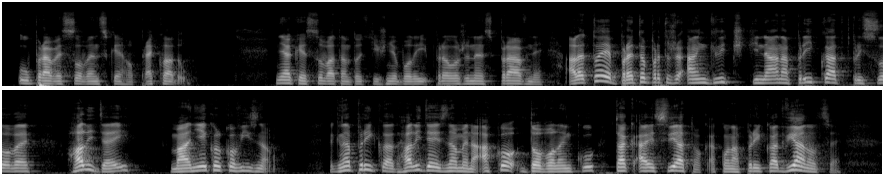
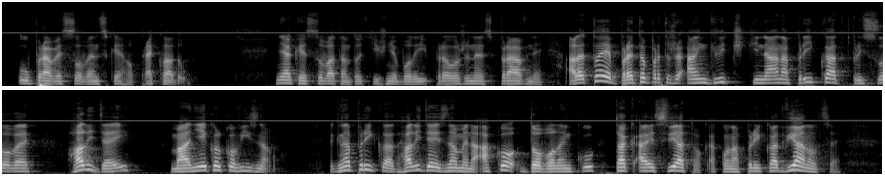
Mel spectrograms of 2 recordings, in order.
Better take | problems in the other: first | high-pitched whine; noticeable; throughout; 5 kHz, 20 dB below the speech

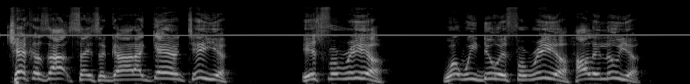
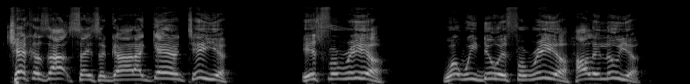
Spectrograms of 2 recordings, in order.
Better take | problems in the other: second | high-pitched whine; loud; throughout; 4 kHz, 9 dB below the speech

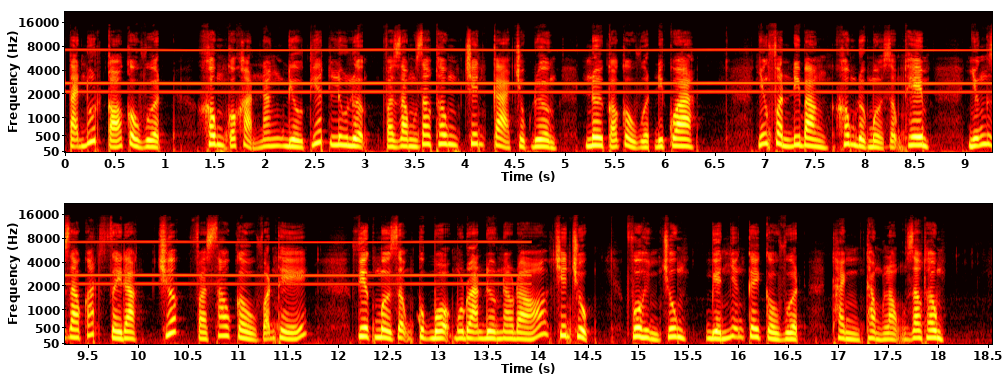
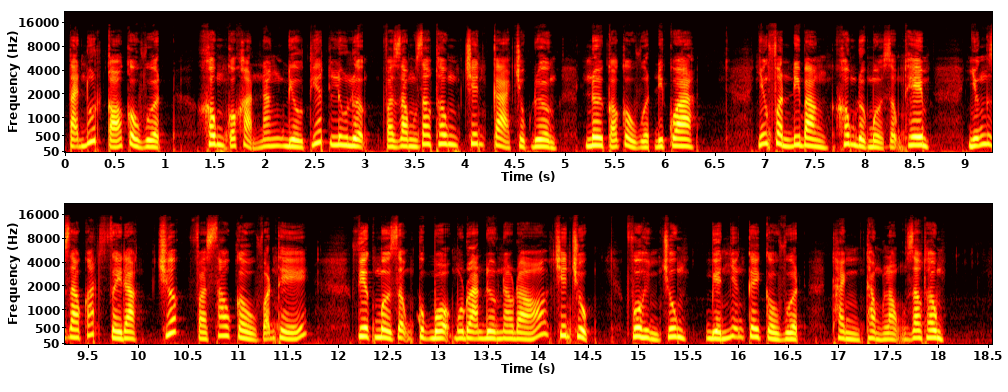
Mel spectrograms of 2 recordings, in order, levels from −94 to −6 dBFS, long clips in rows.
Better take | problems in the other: second | high-pitched whine; noticeable; until 14 s; 2.5 kHz, 15 dB below the speech

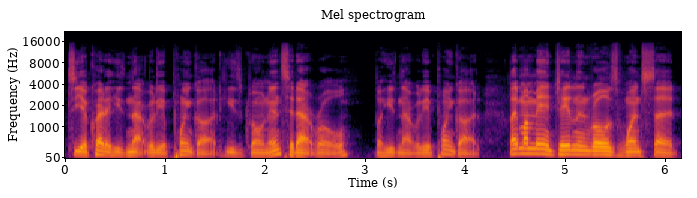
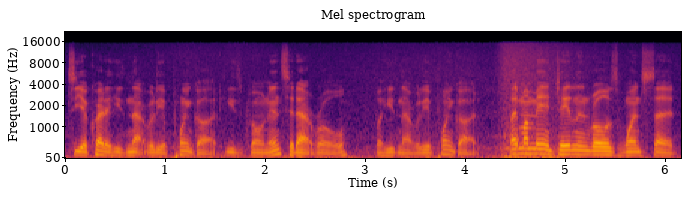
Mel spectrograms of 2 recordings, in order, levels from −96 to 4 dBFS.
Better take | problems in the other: first | wind noise on the microphone; occasional gusts; 20 dB below the speech

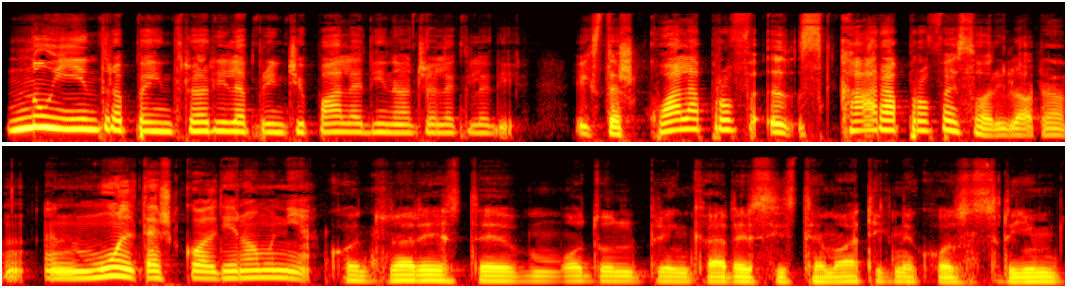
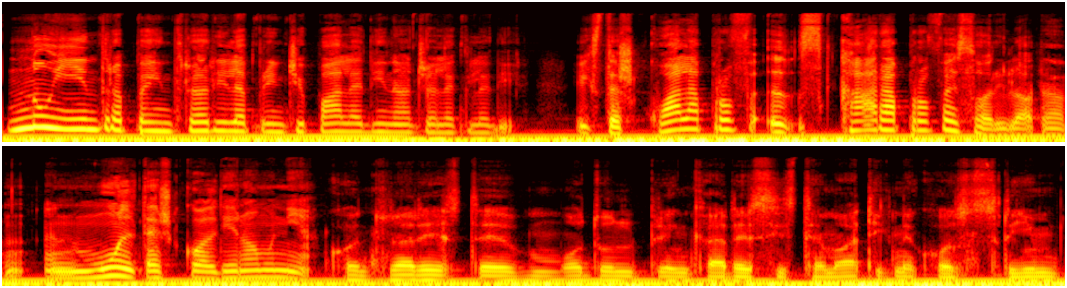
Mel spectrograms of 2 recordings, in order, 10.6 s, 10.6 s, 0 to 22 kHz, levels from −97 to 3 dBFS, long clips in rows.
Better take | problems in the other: first | low rumble; faint; throughout; 20 dB below the speech

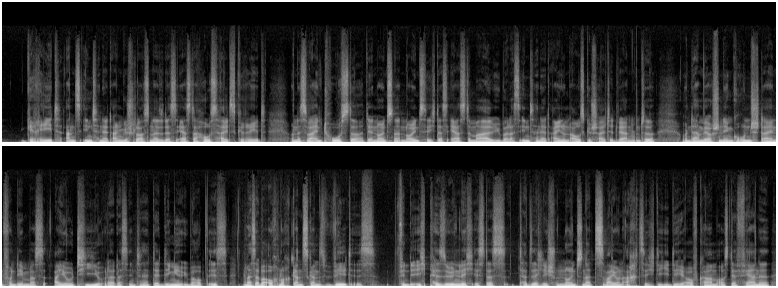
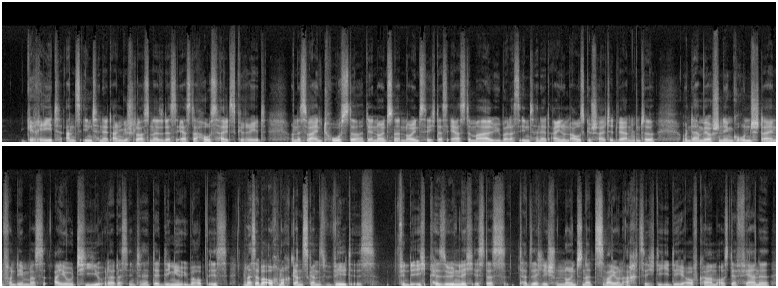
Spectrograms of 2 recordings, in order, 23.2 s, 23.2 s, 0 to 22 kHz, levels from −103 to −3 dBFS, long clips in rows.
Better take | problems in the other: first | thin; somewhat; fading below 350 Hz

